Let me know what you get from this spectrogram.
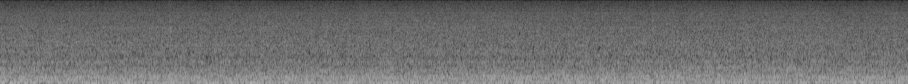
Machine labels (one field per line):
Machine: slide rail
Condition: normal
